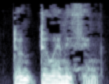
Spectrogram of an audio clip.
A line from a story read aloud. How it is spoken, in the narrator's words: Harry muttered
